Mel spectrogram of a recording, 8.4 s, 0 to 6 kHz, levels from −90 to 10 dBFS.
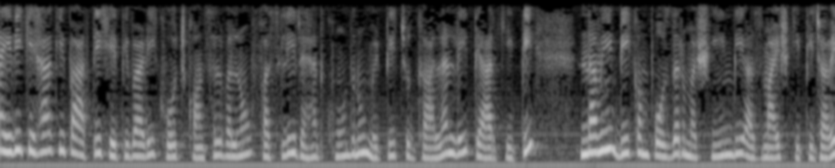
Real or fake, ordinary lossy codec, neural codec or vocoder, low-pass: real; none; none; 5.4 kHz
